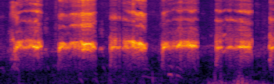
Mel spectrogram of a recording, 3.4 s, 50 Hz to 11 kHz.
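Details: American white pelicans at a large breeding colony shared with cormorants on a remote island lake in the Canadian wilderness, June 23, 2018, recorded on an iPhone 7 Plus; harsh nasal calls repeated in bursts roughly every half second, separated by short pauses.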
